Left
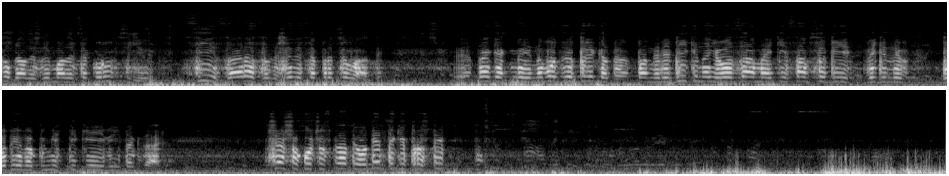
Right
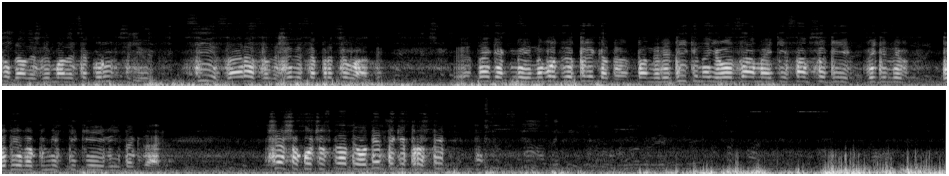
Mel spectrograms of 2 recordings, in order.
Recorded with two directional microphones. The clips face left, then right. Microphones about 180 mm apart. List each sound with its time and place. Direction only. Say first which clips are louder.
0.0 s speech: even; centre (ahead or behind); by 11.0 s 25° right (ahead or behind)
12.0 s speech: right 1 dB; 20° right (ahead or behind)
